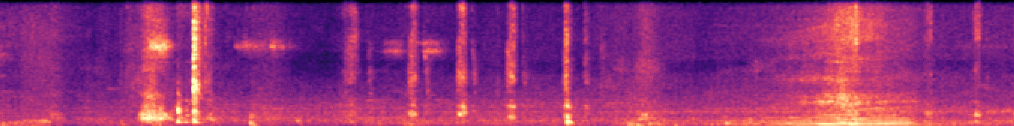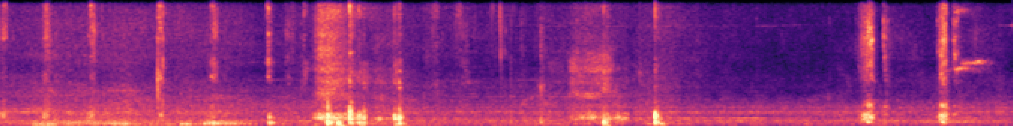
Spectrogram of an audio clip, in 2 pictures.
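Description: Scissors snip through cloth.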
